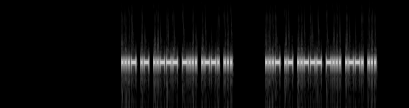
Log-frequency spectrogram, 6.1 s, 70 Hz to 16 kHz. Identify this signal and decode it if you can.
Morse code, heard as a keyed tone, about 47 wpm, 700 Hz. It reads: VA2BPS VA2BPS
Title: DXCC-100 Call Signs - 6 Characters - Repeated 2x - 50wpm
